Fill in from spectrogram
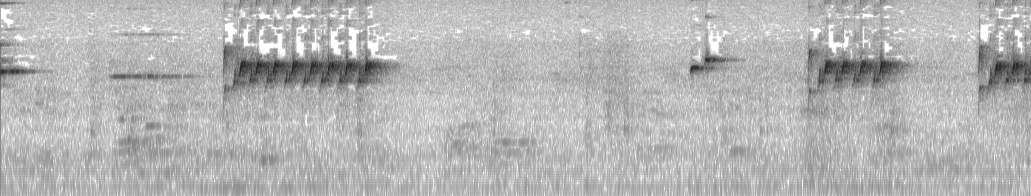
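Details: Goldfinch × canary hybrid mule song lesson: brief high, rapid repeated-note trills delivered in separate bursts of about one second, with quiet gaps and soft background hum between them.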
